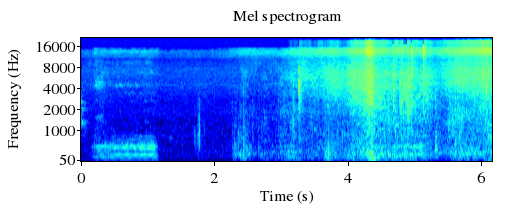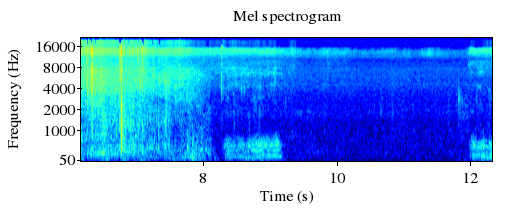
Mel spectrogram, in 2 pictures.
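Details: A Boston Terrier wearing a cone snores in slow, rumbling, harmonic breaths separated by rustling and quiet pauses.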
